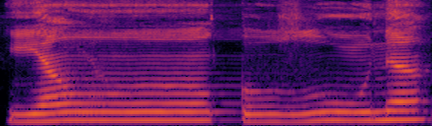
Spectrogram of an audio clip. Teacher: قاف موٹی، ضاد بھی موٹی پڑھی جائے گی، دونوں حروف مستعلیہ ہیں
